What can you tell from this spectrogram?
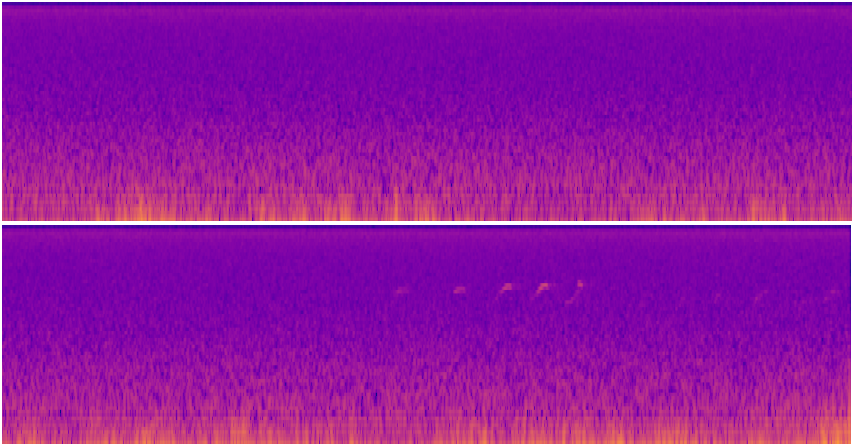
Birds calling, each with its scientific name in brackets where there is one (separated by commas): Spotted Sandpiper (Actitis macularius)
